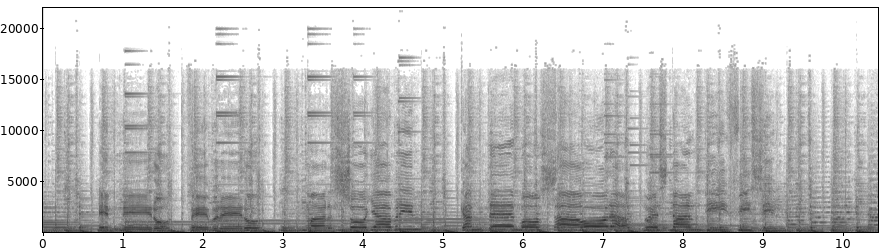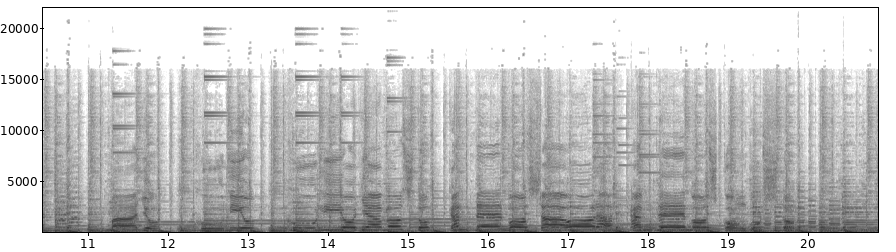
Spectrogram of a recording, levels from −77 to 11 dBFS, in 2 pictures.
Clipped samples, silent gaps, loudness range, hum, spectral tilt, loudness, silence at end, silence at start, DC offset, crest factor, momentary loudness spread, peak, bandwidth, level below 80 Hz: under 0.1%; none; 4 LU; none; -4.5 dB/octave; -12 LUFS; 0 s; 0 s; under 0.1%; 12 dB; 6 LU; 0 dBFS; over 20 kHz; -26 dBFS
